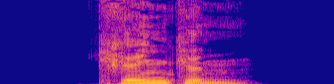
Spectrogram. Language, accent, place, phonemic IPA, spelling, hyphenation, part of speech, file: German, Germany, Berlin, /ˈkʁɛŋkən/, kränken, krän‧ken, verb, De-kränken.ogg
- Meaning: 1. to insult, offend 2. to hurt someone's feelings 3. to wound (psychologically), belittle 4. to slight, detract from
